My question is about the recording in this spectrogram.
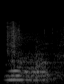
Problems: background sounds at intervals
